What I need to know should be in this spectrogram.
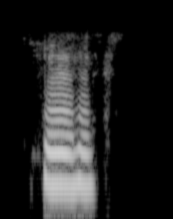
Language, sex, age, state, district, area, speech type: Santali, male, 18-30, West Bengal, Birbhum, rural, conversation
